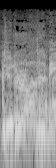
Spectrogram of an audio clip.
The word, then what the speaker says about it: Deuteronomy: Deuteronomy.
